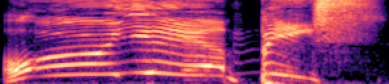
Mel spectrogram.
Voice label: "oh yeah" bass

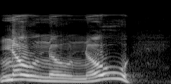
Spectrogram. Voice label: no no no, british bloke; Voice; expletives

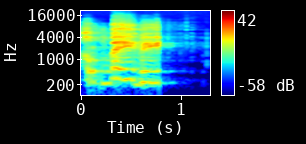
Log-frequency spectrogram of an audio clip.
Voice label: "oh baby", female; Voice

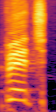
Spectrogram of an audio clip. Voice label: "bitch", expletives

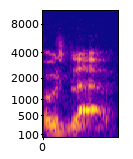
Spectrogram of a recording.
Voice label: whosblah, gibbrish; Voice

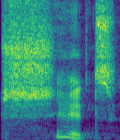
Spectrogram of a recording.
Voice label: "shit", Voice expletives

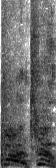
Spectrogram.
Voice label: "1 2 3" robot; Voice; numbers and letters

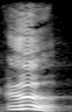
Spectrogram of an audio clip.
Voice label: "uh" EUGH; ooh ahh

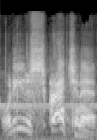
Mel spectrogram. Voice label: "what are you scratching at", voice

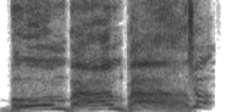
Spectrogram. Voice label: "boom bam bam chuk", Voice; ooh ahh

